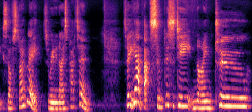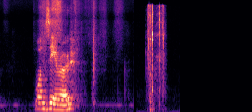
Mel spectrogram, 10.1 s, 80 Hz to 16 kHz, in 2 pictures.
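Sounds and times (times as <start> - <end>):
sharp clicks: 8.0 - 8.4.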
